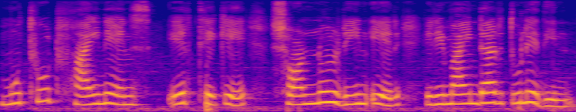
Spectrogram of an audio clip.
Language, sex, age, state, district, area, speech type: Bengali, female, 45-60, West Bengal, Purba Medinipur, rural, read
